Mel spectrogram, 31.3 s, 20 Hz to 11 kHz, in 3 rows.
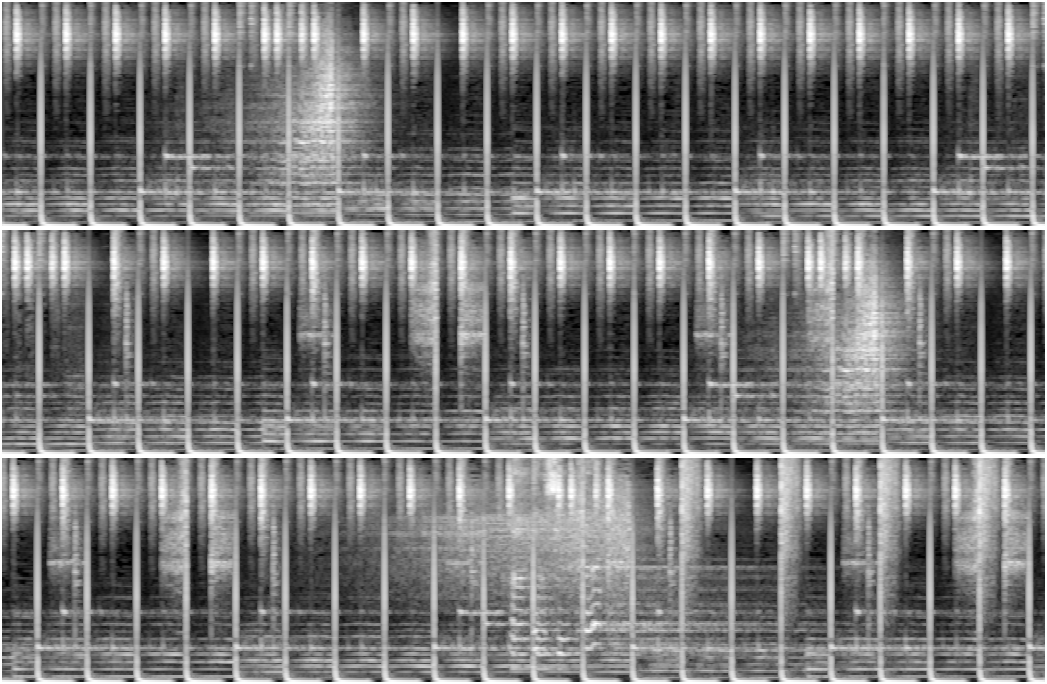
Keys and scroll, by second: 2.5-7.4 typing, 8.5 ctrl+a, 16.3 v.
